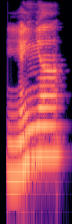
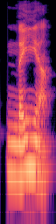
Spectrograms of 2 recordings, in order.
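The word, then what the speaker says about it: ਞ: This is another letter which is a little tough to pronounce. This letter is, let me say it again, yanya, yanya, ya, ye. This was nganga, this was yanya. Some people also pronounce it as naya, this letter.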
